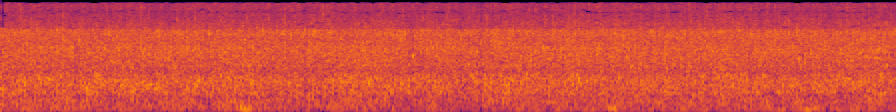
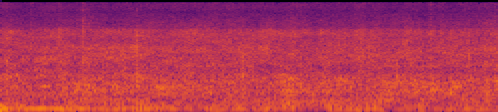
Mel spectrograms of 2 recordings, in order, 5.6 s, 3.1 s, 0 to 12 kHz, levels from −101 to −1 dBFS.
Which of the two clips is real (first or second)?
first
